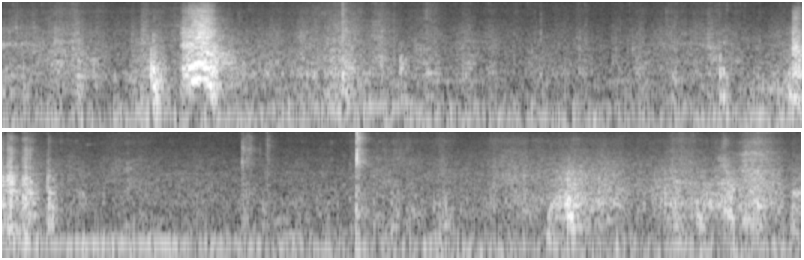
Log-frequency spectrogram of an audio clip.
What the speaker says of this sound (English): Zip this down and your bag will open up.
